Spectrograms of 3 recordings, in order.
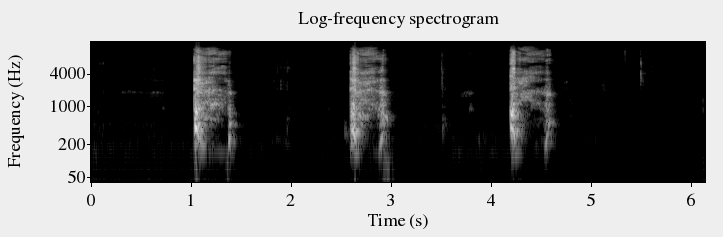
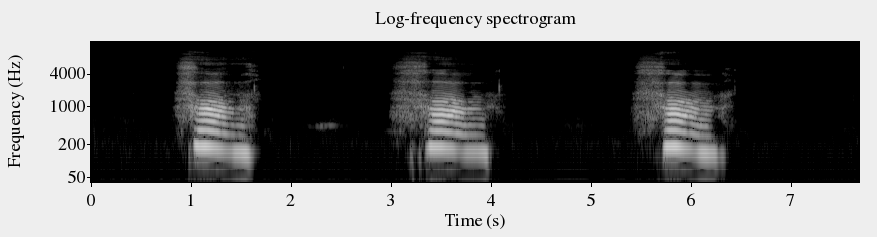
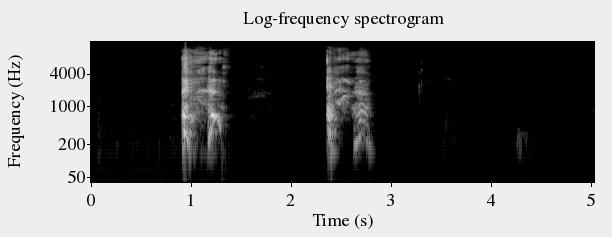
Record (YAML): three_cough_length: 6.1 s
three_cough_amplitude: 32521
three_cough_signal_mean_std_ratio: 0.25
exhalation_length: 7.7 s
exhalation_amplitude: 17997
exhalation_signal_mean_std_ratio: 0.34
cough_length: 5.0 s
cough_amplitude: 32767
cough_signal_mean_std_ratio: 0.25
survey_phase: beta (2021-08-13 to 2022-03-07)
age: 45-64
gender: Female
wearing_mask: 'No'
symptom_headache: true
smoker_status: Never smoked
respiratory_condition_asthma: false
respiratory_condition_other: false
recruitment_source: REACT
submission_delay: 1 day
covid_test_result: Negative
covid_test_method: RT-qPCR
influenza_a_test_result: Negative
influenza_b_test_result: Negative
